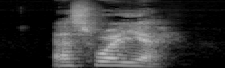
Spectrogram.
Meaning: first/second-person singular imperfect indicative of asseoir
- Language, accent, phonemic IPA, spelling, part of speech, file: French, Canada, /a.swa.jɛ/, assoyais, verb, LL-Q150 (fra)-assoyais.wav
